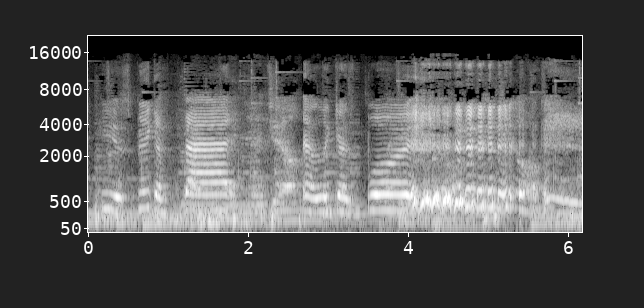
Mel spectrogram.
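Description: A young girl's voice making drawn-out playful sounds rather than words, over light background music, breaking into laughter near the end.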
